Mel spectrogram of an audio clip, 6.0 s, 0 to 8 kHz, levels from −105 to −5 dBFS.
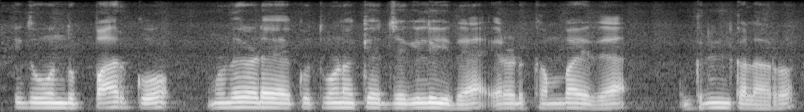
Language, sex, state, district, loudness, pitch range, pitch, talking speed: Kannada, male, Karnataka, Bangalore, -17 LUFS, 115-125 Hz, 120 Hz, 130 wpm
